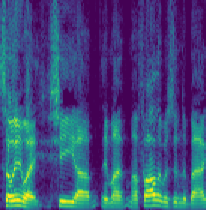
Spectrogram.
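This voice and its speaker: A man is speaking. He has a Louisiana accent. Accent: Southern US (Louisiana). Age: 80s+. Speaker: oral history interviewee. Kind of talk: oral history interview. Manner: halting, many fillers.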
